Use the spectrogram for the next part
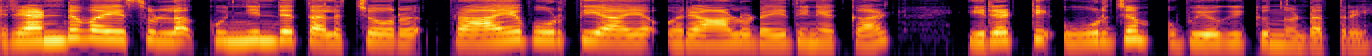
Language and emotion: Malayalam, neutral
